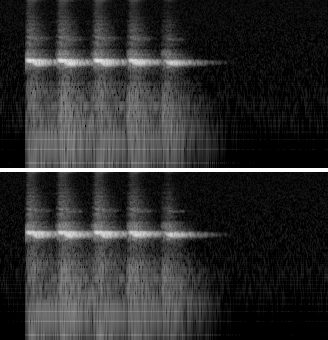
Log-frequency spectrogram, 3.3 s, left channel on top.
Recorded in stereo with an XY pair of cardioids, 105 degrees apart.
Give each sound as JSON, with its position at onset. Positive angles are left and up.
{"t": 0.2, "sound": "a bird", "azimuth_deg": 5, "distance_m": 0.8}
